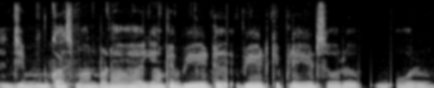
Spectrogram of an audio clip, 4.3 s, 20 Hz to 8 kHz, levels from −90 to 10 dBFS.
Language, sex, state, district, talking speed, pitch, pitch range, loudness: Hindi, female, Delhi, New Delhi, 220 wpm, 200 Hz, 195-205 Hz, -13 LUFS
